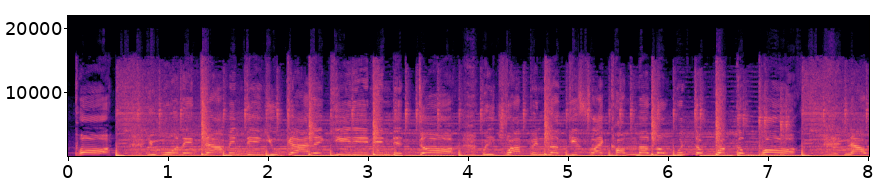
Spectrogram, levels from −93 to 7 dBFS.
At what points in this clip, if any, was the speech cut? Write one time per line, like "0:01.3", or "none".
none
